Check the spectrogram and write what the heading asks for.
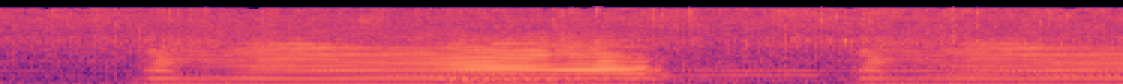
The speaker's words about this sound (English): The sound of the foghorns off in the distance were being overwhelmed by the shouts of people gathered in front of the Franciscan Crab Restaurant in Fisherman's Wharf.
